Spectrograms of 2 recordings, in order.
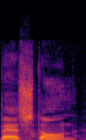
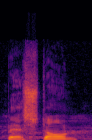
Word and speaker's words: Bastogne: Bastogne, if you pronounce it by the French pronunciation, you have to add the ya at the end of it.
